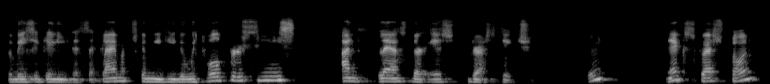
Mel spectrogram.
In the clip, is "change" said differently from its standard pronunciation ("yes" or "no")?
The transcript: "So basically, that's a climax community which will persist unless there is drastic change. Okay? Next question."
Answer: yes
